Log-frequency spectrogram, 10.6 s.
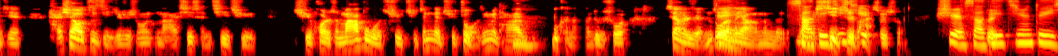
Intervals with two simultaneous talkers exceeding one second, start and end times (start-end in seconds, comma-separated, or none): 7.1-8.9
